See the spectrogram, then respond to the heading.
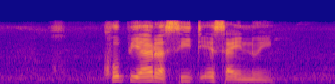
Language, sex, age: Southern Sotho, male, 26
